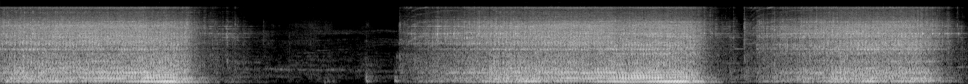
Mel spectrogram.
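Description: Sewing machine stitching along the edge of a trouser cuff, running in two long loud bursts with a short pause near the two-second mark and a brief break around seven seconds.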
